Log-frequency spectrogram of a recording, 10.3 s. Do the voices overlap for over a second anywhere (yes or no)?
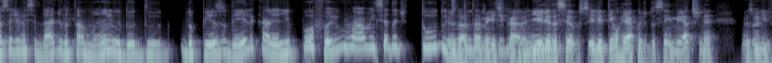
yes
